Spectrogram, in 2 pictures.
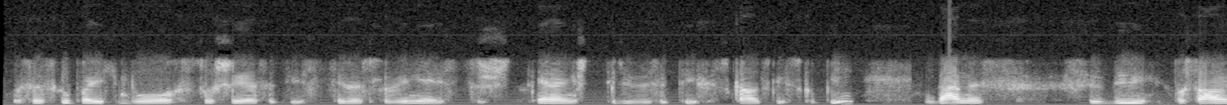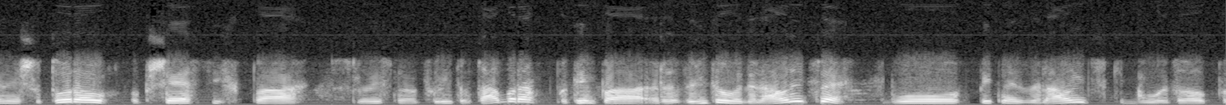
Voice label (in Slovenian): radio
